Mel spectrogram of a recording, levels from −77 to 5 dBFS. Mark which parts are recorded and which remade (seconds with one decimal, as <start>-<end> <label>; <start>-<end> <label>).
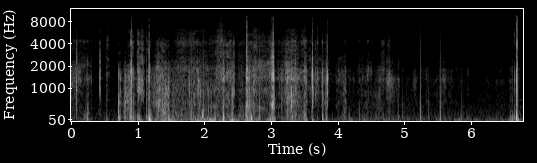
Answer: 0.0-4.5 recorded; 4.5-6.0 remade; 6.0-6.8 recorded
